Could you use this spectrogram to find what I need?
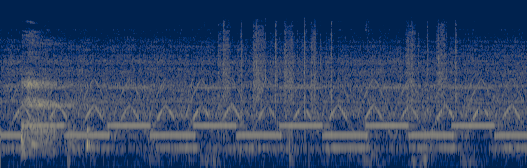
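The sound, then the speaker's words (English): A toy truck siren plays alone, a thin electronic two-tone wail alternating high and low with a quick whooping warble layered over it, repeating steadily and evenly at moderate volume. “A toy truck.”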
